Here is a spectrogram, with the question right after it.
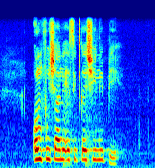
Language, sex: Zulu, male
